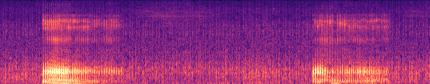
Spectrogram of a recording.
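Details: Momo, a seven-month-old female English Bulldog, snoring while asleep on a lap after playing: two long, rasping, buzzy breaths about three seconds apart, each lasting roughly a second, with quiet pauses between.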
